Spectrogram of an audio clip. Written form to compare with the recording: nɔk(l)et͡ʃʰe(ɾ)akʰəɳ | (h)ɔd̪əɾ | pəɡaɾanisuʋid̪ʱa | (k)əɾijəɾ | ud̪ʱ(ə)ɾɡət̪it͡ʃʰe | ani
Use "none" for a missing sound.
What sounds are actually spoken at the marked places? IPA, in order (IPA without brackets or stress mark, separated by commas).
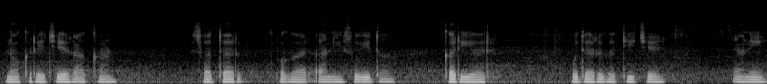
ɾ, ɾ, s, k, ə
